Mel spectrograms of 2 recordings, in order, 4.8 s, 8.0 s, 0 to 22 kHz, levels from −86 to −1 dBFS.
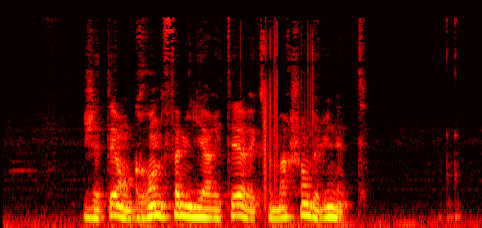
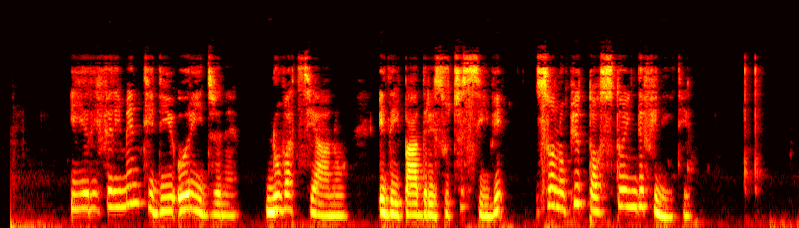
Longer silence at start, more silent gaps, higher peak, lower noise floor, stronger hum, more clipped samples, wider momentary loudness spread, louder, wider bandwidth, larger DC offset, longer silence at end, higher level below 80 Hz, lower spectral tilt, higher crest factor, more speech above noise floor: first, 0.85 s vs 0.1 s; neither; second, -12 dBFS vs -2 dBFS; first, -59 dBFS vs -48 dBFS; neither; neither; second, 8 LU vs 18 LU; second, -28 LUFS vs -19 LUFS; first, 17 kHz vs 9.8 kHz; neither; second, 0.25 s vs 0.4 s; about the same, -56 dBFS vs -52 dBFS; first, -8 dB/octave vs -3.5 dB/octave; about the same, 18 dB vs 20 dB; about the same, 32 dB vs 29 dB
